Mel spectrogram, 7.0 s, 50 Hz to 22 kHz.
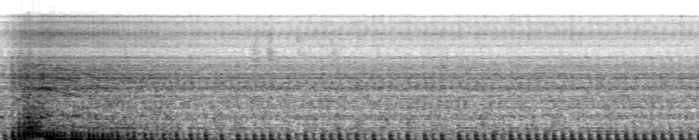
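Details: Bajaj CT 100 making a scraping noise when running, heard idling before teardown: a steady single-cylinder idle at about four beats a second with a dry scraping clatter underneath. Mechanic suspects the 6003 stator bearing; the alternative is the bearing behind the clutch housing.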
